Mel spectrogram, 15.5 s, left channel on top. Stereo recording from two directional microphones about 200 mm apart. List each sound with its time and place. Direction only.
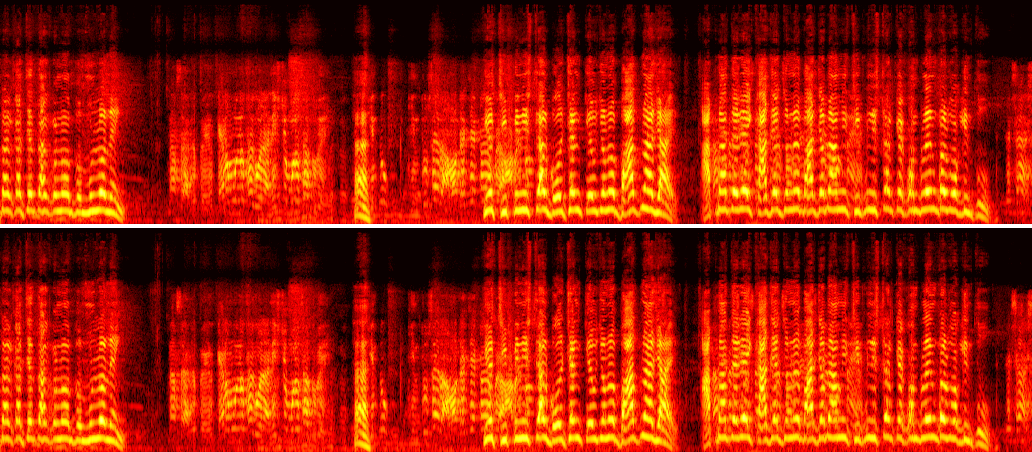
0.0 s speech: 15° right (ahead or behind)
2.6 s radio: 30° right (ahead or behind)
4.5 s a sound: 25° right (ahead or behind)
5.3 s speech: 15° right (ahead or behind)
